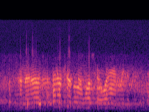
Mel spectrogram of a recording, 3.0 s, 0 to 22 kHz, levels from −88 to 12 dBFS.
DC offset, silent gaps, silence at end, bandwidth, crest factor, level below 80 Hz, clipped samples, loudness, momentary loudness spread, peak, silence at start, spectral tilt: under 0.1%; none; 0 s; 11 kHz; 14 dB; -72 dBFS; under 0.1%; -16 LUFS; 10 LU; -2 dBFS; 0 s; -4.5 dB/octave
